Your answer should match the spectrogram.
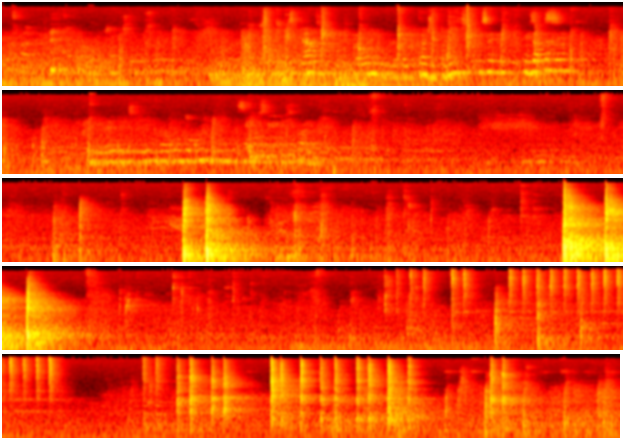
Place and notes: R. Marquês de Ávila e Bolama, Covilhã, Portugal - Binaural
Workshop Criação de paisagens sonoras para documentário.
